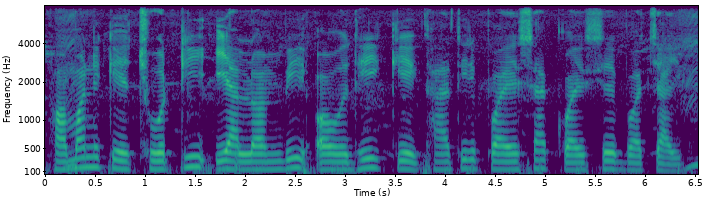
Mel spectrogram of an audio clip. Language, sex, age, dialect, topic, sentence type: Bhojpuri, male, 18-24, Southern / Standard, banking, question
